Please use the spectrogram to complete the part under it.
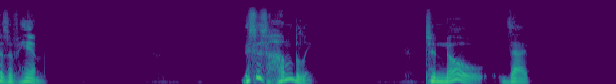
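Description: A man speaks calmly and clearly into a close microphone, in short phrases.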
